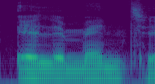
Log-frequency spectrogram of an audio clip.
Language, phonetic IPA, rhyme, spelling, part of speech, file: German, [eləˈmɛntə], -ɛntə, Elemente, noun, De-Elemente.ogg
- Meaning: nominative/accusative/genitive plural of Element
